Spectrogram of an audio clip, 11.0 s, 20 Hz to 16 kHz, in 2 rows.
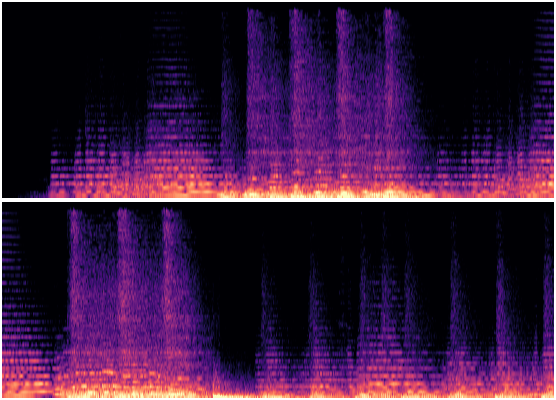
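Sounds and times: brass band playing a march: 0.4 - 11.0.

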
